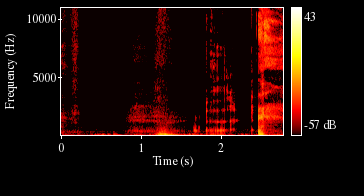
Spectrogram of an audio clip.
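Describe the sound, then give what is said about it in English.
A quick, low, guttural burp sounds once, brief and fairly quiet, amid faint background rustling and mouth noises. “You just burped.”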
